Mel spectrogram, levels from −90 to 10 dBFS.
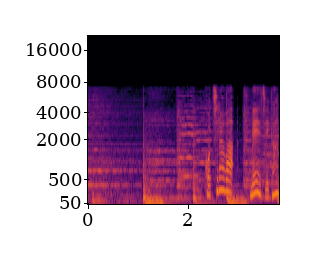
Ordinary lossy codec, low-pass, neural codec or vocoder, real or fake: none; 7.2 kHz; none; real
